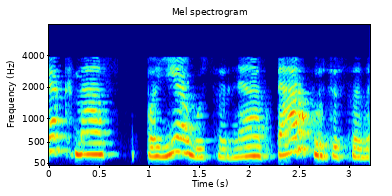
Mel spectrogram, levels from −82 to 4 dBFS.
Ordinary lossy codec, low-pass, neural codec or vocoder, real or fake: AAC, 16 kbps; 7.2 kHz; none; real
